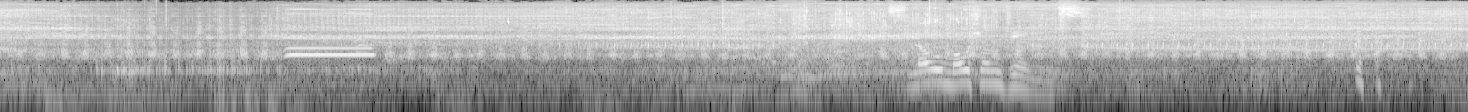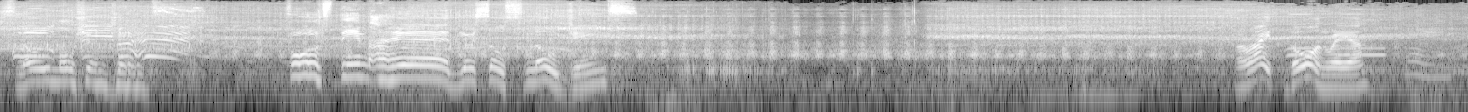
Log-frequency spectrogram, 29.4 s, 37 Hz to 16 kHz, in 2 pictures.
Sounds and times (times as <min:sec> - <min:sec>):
Train: 0:00.0 - 0:29.3
Speech: 0:08.9 - 0:10.8, 0:14.7 - 0:16.7, 0:17.6 - 0:21.1, 0:27.0 - 0:29.2.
